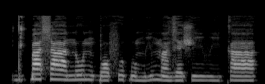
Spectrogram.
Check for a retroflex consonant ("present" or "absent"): absent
